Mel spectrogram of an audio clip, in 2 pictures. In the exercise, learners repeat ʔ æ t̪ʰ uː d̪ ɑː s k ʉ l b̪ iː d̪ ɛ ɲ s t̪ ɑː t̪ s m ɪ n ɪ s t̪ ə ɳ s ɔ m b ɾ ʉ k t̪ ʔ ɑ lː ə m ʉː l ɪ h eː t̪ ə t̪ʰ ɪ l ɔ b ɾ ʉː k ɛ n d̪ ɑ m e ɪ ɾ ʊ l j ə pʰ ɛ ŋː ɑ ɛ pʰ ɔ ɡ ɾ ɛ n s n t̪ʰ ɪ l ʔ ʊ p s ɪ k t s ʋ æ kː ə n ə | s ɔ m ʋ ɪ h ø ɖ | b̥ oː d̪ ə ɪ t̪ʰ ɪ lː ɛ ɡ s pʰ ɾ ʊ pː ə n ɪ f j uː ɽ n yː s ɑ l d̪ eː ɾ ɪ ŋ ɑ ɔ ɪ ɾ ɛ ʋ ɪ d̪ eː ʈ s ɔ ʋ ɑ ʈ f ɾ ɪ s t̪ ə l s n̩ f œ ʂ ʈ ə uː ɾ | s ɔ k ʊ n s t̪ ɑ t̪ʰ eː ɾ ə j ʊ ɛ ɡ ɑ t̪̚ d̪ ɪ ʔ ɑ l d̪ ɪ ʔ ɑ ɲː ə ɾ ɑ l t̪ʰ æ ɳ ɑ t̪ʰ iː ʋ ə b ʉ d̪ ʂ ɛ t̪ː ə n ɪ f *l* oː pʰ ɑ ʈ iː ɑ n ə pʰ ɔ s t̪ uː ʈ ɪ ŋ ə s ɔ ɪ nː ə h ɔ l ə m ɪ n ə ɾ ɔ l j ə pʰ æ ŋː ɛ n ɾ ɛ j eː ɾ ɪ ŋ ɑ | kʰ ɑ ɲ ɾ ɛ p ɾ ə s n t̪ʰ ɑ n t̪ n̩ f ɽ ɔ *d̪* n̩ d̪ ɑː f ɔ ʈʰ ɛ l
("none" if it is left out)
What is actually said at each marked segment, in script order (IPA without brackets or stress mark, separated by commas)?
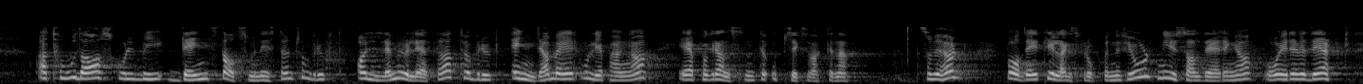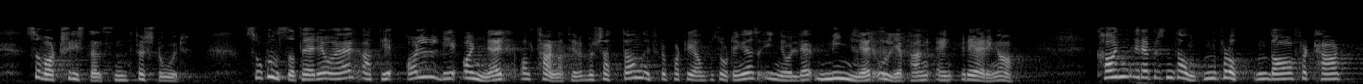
ɾ, t̪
